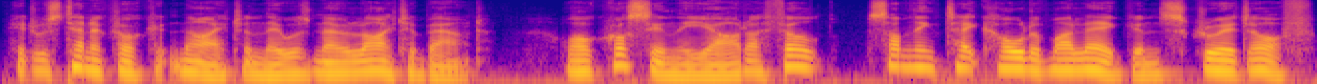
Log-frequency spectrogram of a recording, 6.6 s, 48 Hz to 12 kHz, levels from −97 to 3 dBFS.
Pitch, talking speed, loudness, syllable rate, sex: 110 Hz, 255 wpm, -18 LUFS, 5.9 syllables/s, male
